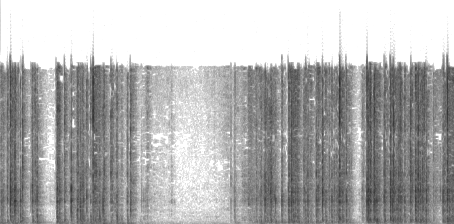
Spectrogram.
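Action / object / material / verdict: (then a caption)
scrape / corrugated cardboard shoe box / cardboard / none. Fingernails of both hands scratch rapidly at the corrugated cardboard floor inside an empty shoe box, making dense, bright, crackly rasps in fast bursts. The scratching pauses briefly near the middle, then resumes just as quickly.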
